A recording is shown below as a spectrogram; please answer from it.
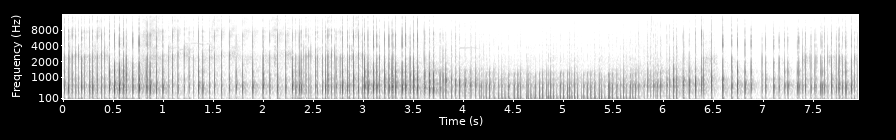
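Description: Long nails tap rapidly on the front cover of a white softcover *Vertrouw me* paperback book. The result is a dense run of dry, clicky taps with a papery midrange tone and almost no ring.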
